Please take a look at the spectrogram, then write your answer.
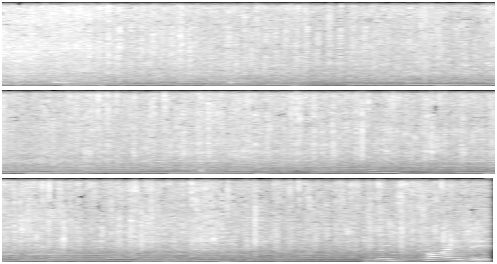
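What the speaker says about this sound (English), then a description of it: "the spices are frying nicely. I'm going to add that onion and almond paste that I made." Spices with onion and almond paste sizzle and fry steadily in a pan for chicken yoghurt, a continuous loud crackle with occasional stirring scrapes and no talk.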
